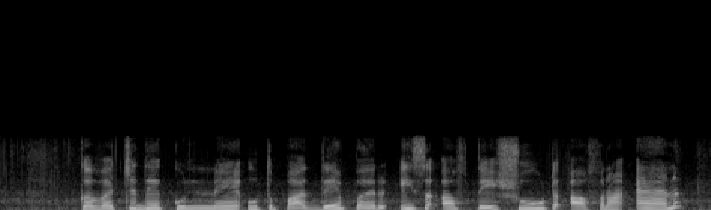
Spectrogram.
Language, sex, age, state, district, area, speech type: Dogri, female, 30-45, Jammu and Kashmir, Samba, urban, read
